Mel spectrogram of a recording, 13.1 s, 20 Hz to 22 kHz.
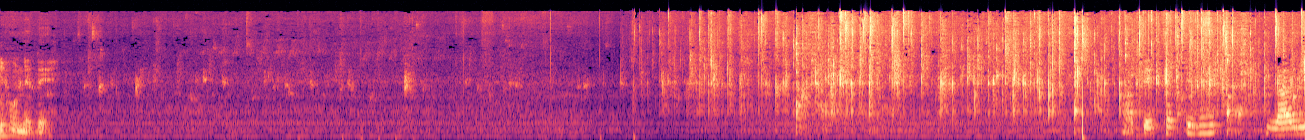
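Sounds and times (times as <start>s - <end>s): chillies and seeds sizzling in oil: 6.3s - 13.0s
seeds popping: 6.3s - 13.0s
spatula stirring in wok: 10.8s - 13.0s.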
